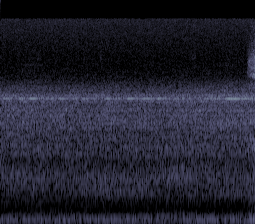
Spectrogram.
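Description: An Etihad airliner departs Manchester Airport, its engines a steady broadband roar that stays even and continuous throughout, moderately distant with no voices.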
